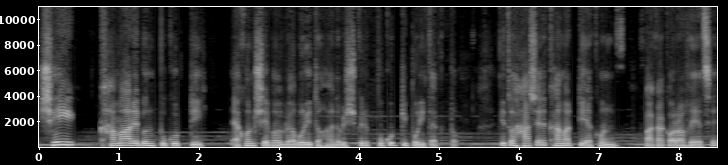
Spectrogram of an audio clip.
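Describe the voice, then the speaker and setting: A man speaks at a fairly high pitch with lively intonation and very even loudness. Music plays in the background. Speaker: guest storyteller. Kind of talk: horror story narration.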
